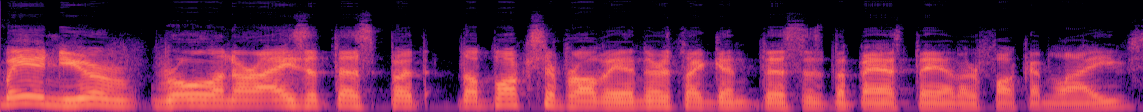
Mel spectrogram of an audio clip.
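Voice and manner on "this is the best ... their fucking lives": ordinary talk, nothing marked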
